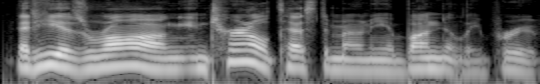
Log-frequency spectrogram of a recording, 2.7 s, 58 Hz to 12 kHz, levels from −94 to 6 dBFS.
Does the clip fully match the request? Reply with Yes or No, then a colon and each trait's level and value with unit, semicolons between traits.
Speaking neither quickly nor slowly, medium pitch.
Yes: average, 180 wpm; medium, 160 Hz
